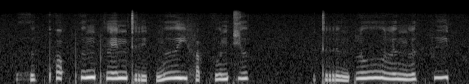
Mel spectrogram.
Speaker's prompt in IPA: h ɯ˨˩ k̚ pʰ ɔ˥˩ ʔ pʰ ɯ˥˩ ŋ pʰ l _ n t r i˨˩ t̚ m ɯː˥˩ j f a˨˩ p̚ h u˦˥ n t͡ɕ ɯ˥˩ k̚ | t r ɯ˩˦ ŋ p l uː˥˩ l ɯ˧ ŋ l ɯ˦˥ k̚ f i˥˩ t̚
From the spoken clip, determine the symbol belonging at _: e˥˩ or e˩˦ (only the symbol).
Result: e˥˩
